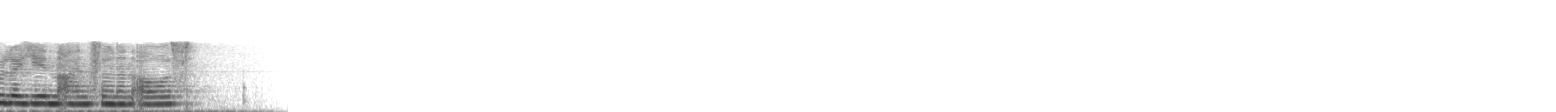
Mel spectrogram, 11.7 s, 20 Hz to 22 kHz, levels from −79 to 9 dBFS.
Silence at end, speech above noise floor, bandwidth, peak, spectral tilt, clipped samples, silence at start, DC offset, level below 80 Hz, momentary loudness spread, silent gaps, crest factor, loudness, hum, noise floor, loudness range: 9.45 s; 31 dB; 5.6 kHz; -6 dBFS; -4 dB/octave; under 0.1%; 0 s; 2%; -56 dBFS; 13 LU; none; 20 dB; -18 LUFS; none; -48 dBFS; 16 LU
